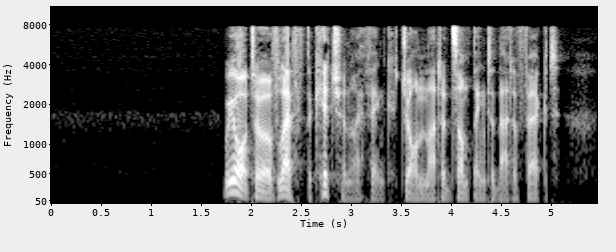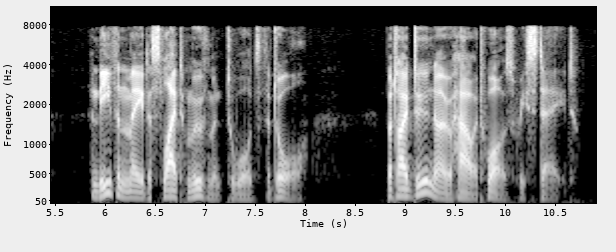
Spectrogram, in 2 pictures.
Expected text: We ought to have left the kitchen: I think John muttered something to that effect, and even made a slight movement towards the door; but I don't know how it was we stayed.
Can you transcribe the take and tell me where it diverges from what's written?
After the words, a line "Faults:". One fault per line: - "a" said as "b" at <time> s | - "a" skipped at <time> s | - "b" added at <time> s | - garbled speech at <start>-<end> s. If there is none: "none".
We ought to have left the kitchen: I think John muttered something to that effect, and even made a slight movement towards the door; but I do know how it was we stayed.
Faults:
- "don't" said as "do" at 9.0 s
